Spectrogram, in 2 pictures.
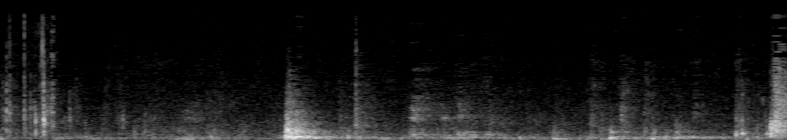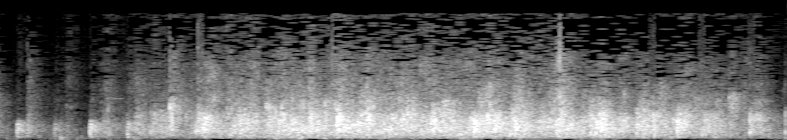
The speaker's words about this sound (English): I'm always pleased when people clap before I start to talk. Never sure whether you're going to be as happy when I finish.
